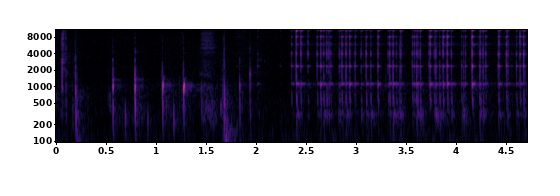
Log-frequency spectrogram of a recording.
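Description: Long painted fingernails tap a medium blue glass candle jar filled with solid wax, giving separate short clinks with a clear ring around 1 kHz. After about two seconds they switch to quick, dense scratching and tapping across the glass, a steady bright rasp full of rapid ticks.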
